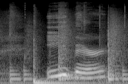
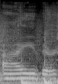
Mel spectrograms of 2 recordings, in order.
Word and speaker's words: either: Si observamos aquí en la pronunciación, podemos observar que este término tiene dos pronunciaciones correctas posibles. ¿Cuál de las dos es más común? Las dos. Ahí depende de la persona.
